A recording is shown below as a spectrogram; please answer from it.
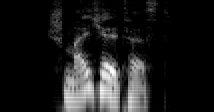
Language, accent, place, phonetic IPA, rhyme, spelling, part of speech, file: German, Germany, Berlin, [ˈʃmaɪ̯çl̩təst], -aɪ̯çl̩təst, schmeicheltest, verb, De-schmeicheltest.ogg
- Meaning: inflection of schmeicheln: 1. second-person singular preterite 2. second-person singular subjunctive II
